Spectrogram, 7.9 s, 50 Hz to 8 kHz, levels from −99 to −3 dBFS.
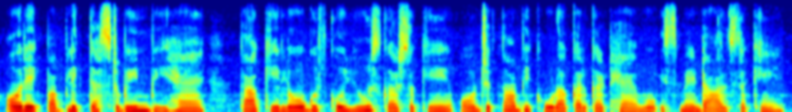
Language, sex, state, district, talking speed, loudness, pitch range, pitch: Hindi, female, Uttar Pradesh, Jalaun, 160 wpm, -18 LUFS, 215-240 Hz, 225 Hz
